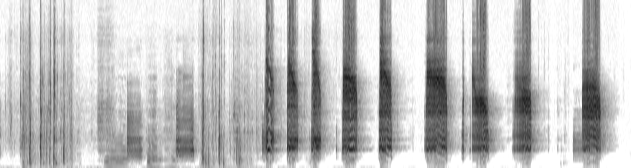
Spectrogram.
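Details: Frog screaming as a keeled rat snake (Ptyas carinata), called king koros, eats it at feeding time; a person talks first, then about nine harsh, broadband screams follow, each roughly half a second long, repeated about once a second.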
